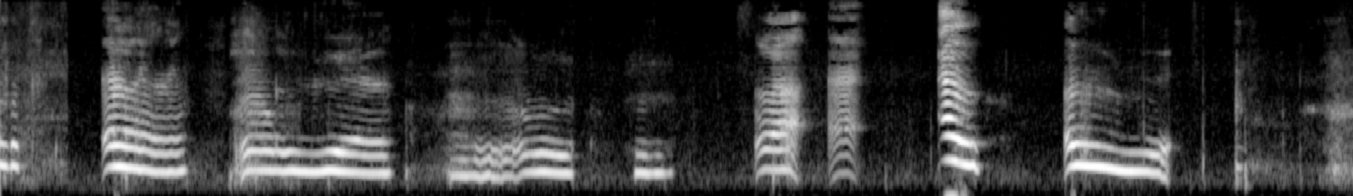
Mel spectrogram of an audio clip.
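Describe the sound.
Baby babbling in many short, bright cooing syllables with a lilting, sing-song pitch, each burst separated by brief pauses, the infant voice clear and alone throughout.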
